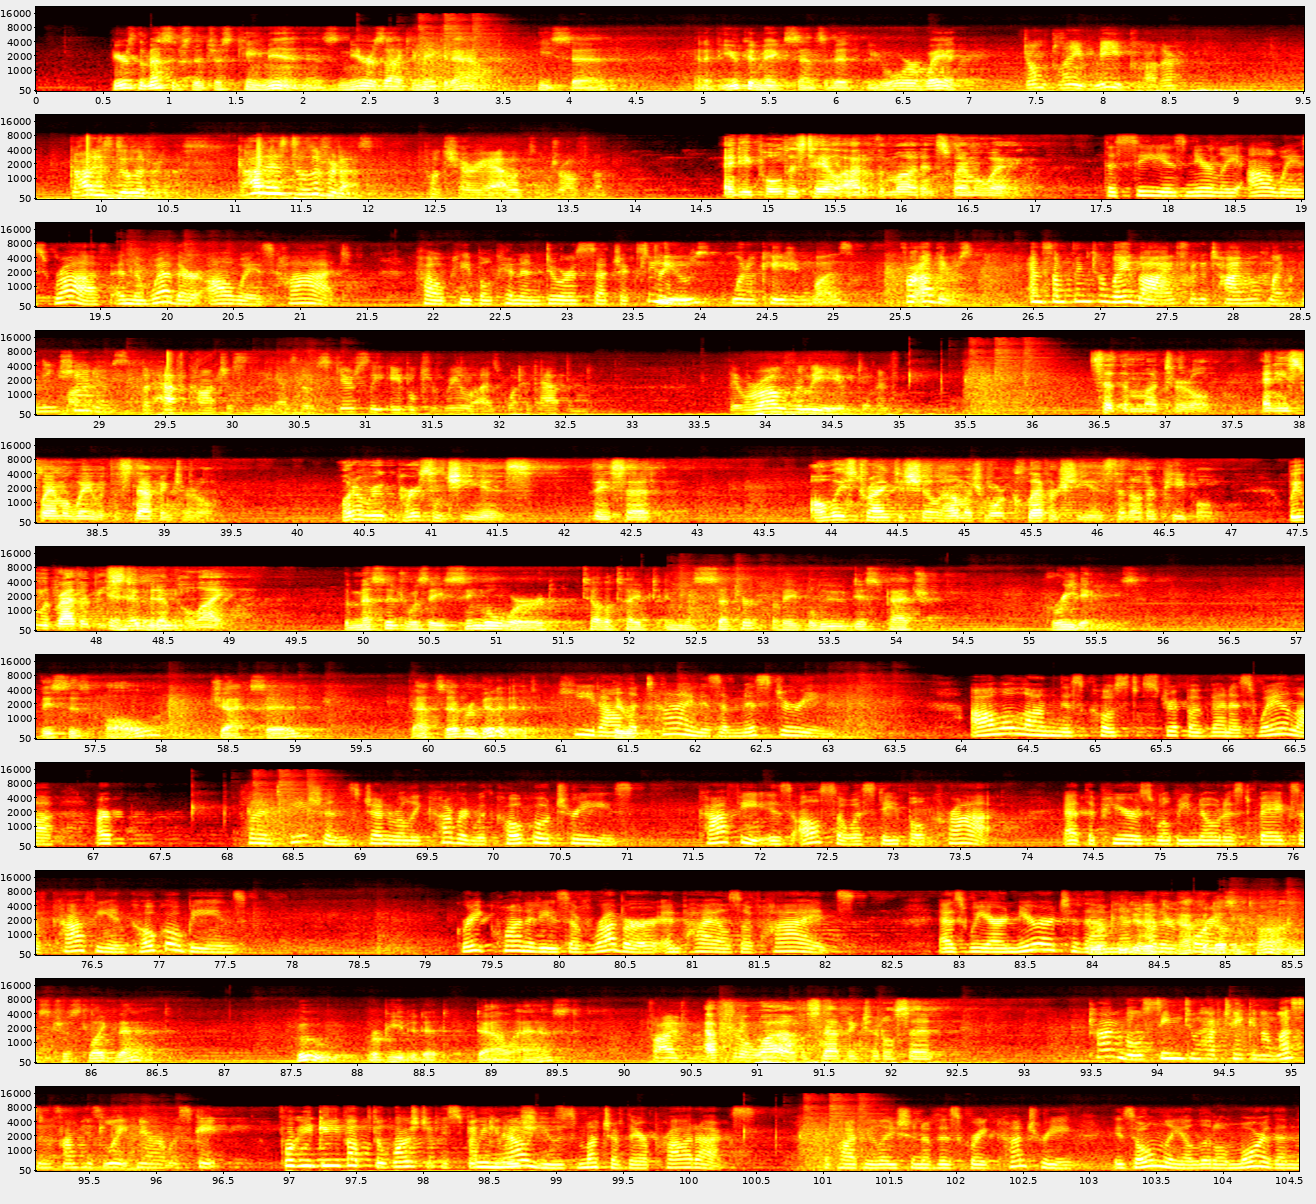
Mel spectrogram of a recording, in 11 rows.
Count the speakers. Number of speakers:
5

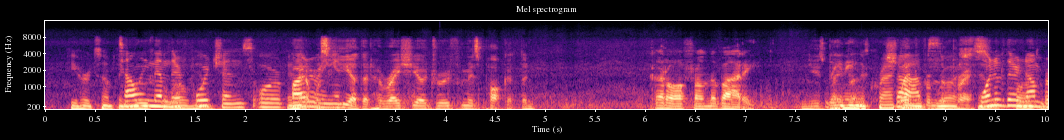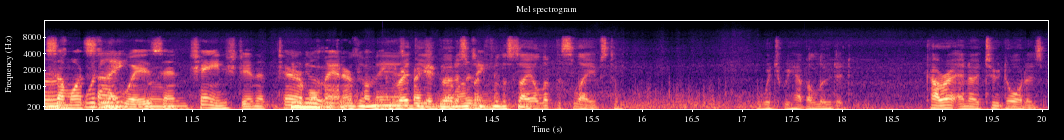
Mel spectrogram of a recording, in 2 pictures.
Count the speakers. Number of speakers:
4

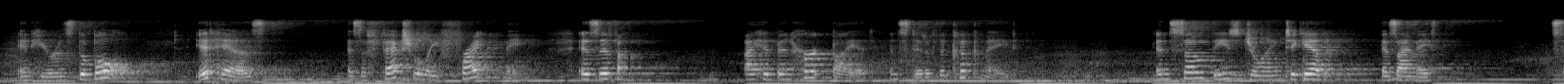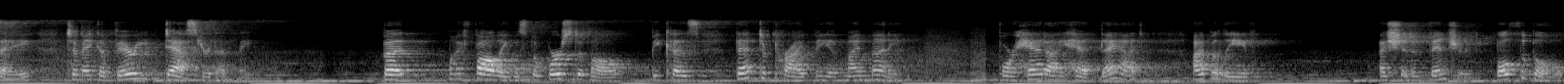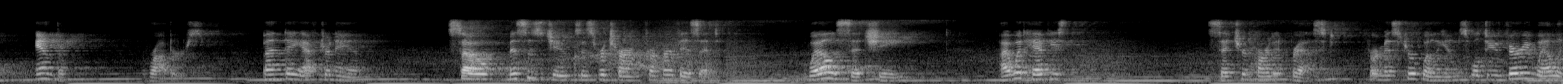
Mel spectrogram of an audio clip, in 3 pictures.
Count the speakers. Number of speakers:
1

